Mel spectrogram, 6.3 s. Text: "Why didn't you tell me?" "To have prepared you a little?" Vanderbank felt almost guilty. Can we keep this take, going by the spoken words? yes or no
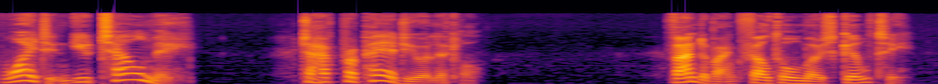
yes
